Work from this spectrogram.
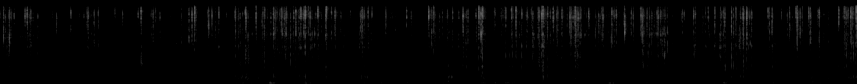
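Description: A small, flat 10 ml kraft paper-plastic laminate sachet is held in both hands and crinkled and crumpled with the fingers. Quiet, bright, dry crackles and crinkles come in dense, rapid bursts with almost no low end. Each sharp snap dies away instantly.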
